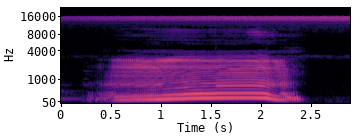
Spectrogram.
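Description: An ox moos once: a single long, loud, low call that holds a steady pitch for about two seconds, with no other sound around it.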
